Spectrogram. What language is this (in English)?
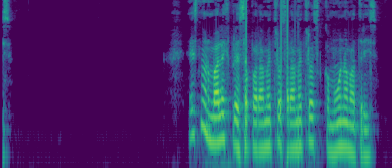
Spanish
